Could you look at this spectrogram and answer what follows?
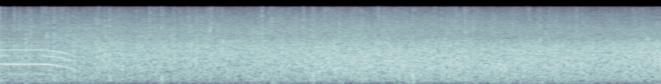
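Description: A studio audience on a children's talent show gives a child goalkeeper loud, dense applause that holds steady throughout the short stretch.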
